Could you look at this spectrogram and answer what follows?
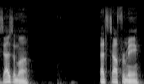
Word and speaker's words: Zezima: I always pronounce it Zezima, but apparently it's Zezima.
